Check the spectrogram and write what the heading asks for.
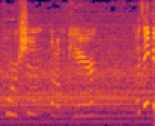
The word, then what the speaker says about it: Porsche: and uh there's the Porsche name yes it's pronounced Porsche I don't care I think I said that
